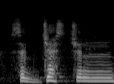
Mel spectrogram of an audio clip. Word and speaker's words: suggestion: Suggestion. Chachan. Así se dice chachan. Suggestion. Así es la G en inglés.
